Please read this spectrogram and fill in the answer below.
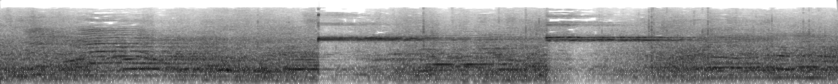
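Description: Crowd in a gym shouting and cheering during a wrestling bout, with two short, steady, high whistle blasts from the referee about halfway through, stopping the action.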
